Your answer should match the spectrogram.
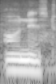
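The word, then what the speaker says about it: honest: Singular countable noun है, और इसका उच्चारण क्या होता है, ऑनेस्ट होता है, तो एन लग जाएगा।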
